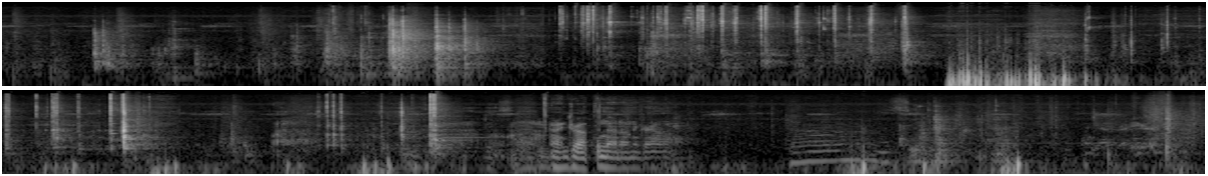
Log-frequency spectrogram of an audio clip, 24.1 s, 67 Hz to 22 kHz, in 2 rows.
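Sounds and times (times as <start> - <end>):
metal clicks and rattles of tools: 3.2 - 9.3, 11.2 - 13.6, 15.2 - 16.7.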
